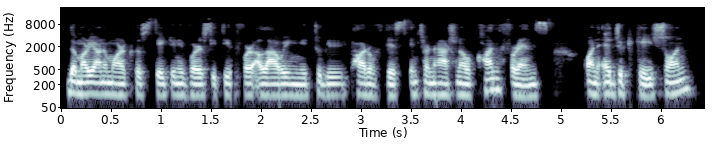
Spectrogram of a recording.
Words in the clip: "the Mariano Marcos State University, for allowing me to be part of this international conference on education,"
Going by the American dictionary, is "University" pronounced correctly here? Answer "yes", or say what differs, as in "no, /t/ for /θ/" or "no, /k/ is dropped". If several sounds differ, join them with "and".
yes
